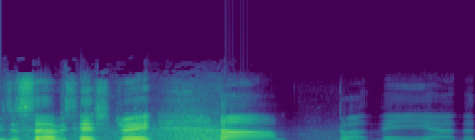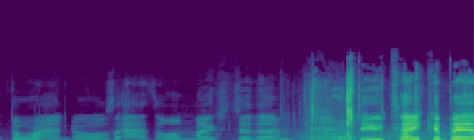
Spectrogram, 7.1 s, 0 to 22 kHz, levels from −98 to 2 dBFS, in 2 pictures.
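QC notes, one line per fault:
1.68–2.18 s, zipper noise: the level drops by around 25 dB in 1 dB jumps, roughly a hundred a second, with no smoothing, so every jump clicks and you hear a ticking zip riding on the fade-down.
5.62–6.01 s, zipper noise: same thing in reverse. The level climbs back up around 25 dB in unsmoothed 1 dB steps at about that same rate, so the rise zips too.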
